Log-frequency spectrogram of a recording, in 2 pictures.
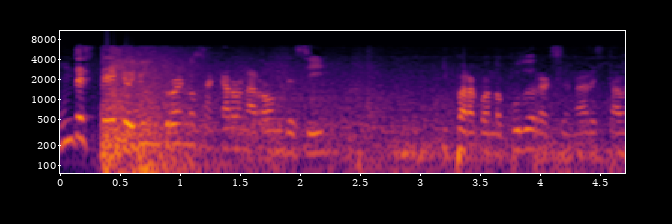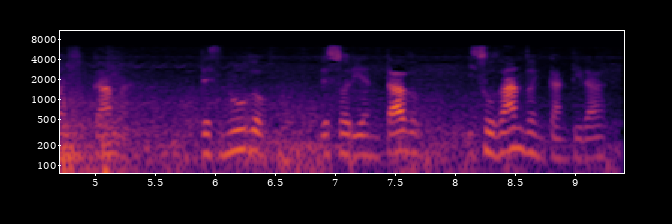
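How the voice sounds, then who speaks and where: A man's voice: a little high, normal speed, heavy background noise. A man narrating a scripted fantasy radio drama as a dramatic storyteller. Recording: dull lo-fi with music underneath. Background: music.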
